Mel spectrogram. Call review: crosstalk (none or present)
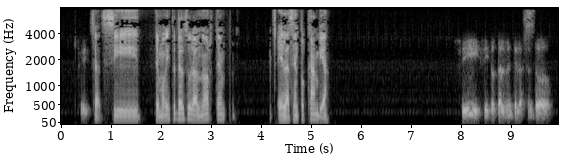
none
